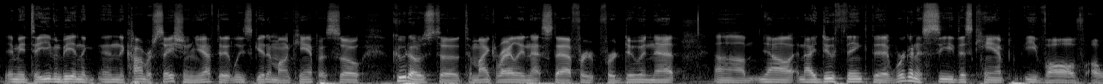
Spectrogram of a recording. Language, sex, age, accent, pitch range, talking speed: English, male, 30-49, American, 95-110 Hz, 255 wpm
